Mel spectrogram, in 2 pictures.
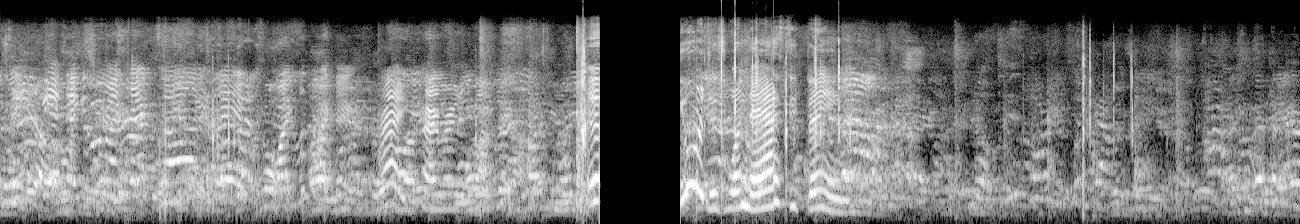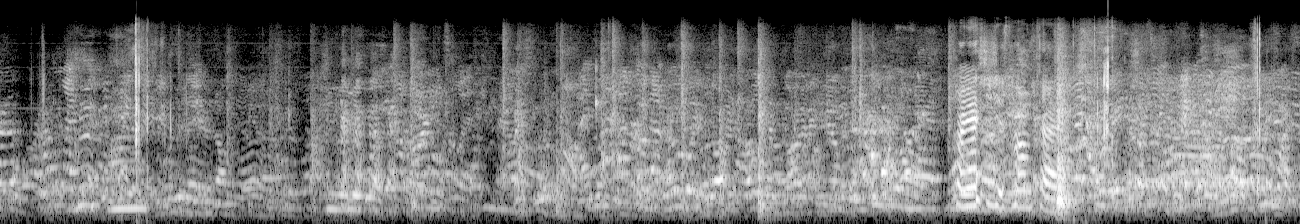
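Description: Teenage girls talk and laugh loudly close by.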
